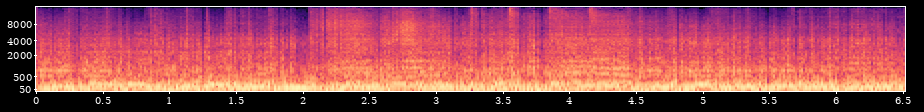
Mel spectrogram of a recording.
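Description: Live rock band playing loud, with distorted electric guitars and a drum kit keeping a steady beat, recorded from within the crowd.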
